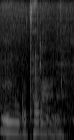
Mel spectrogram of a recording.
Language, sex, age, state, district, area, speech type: Dogri, female, 45-60, Jammu and Kashmir, Reasi, rural, spontaneous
